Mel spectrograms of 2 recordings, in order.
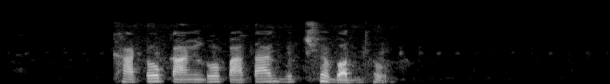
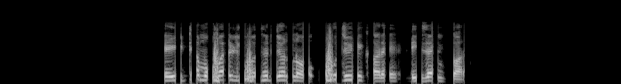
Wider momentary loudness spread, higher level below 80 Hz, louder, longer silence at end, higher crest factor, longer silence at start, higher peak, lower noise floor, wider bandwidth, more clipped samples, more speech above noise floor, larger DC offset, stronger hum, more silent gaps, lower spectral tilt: first, 14 LU vs 5 LU; second, -64 dBFS vs -54 dBFS; about the same, -20 LUFS vs -19 LUFS; first, 2.25 s vs 1.55 s; about the same, 22 dB vs 20 dB; second, 1.15 s vs 1.65 s; about the same, -2 dBFS vs -2 dBFS; second, -71 dBFS vs under -90 dBFS; about the same, 8 kHz vs 7.6 kHz; neither; second, 51 dB vs over 71 dB; neither; neither; second, none vs 3.19-3.25 s; about the same, -6 dB/octave vs -5.5 dB/octave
